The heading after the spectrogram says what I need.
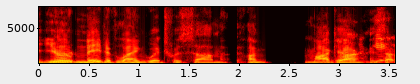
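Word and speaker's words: Magyar: I think your native language was um Magar. Is that right? Yeah. Majar.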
